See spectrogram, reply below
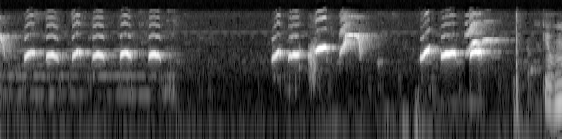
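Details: Domestic cockatiel whistling its song: a quick run of five even whistled notes, a pause, then rising and falling whistles with some buzzy, harsher notes near the end.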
